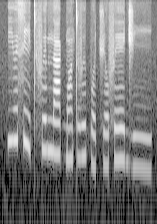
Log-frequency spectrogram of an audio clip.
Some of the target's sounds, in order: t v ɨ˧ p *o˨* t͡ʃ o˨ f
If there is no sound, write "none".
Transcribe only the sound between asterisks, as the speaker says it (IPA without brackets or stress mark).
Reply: o˨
